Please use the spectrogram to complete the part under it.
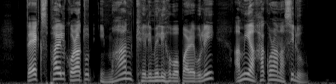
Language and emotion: Assamese, disgusted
